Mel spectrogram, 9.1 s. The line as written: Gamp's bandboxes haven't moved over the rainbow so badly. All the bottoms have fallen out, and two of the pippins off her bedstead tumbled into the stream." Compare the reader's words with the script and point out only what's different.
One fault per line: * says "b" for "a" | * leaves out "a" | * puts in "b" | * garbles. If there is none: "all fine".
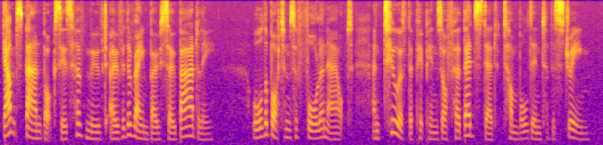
* says "have" for "haven't"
